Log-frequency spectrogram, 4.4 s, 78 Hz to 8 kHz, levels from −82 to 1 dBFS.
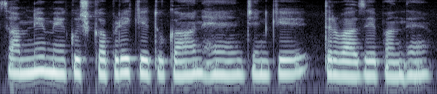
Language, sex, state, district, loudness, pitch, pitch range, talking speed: Hindi, female, Jharkhand, Deoghar, -13 LUFS, 210 Hz, 200-215 Hz, 150 wpm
